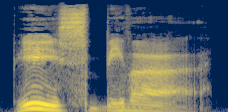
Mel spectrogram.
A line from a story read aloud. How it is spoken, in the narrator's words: said Aslan with a very low growl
